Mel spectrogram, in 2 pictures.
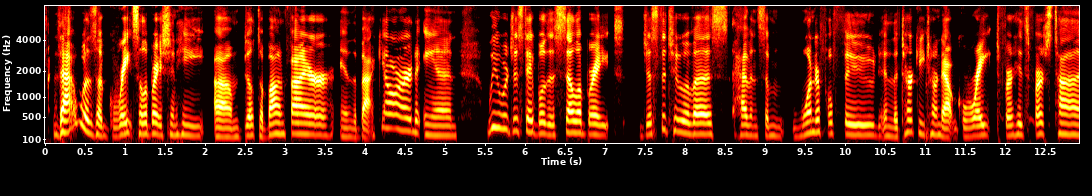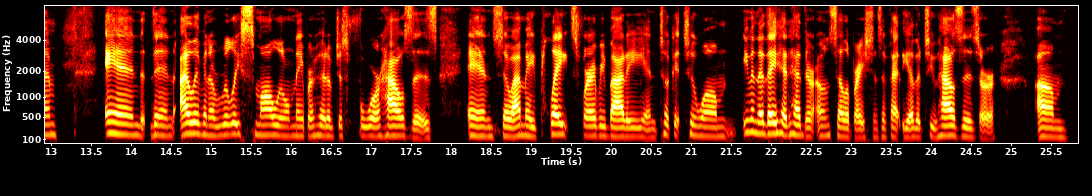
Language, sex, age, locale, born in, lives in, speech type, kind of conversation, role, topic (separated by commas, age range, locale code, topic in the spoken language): English, female, 50-54, en-US, United States, United States, conversation, unstructured, none, How do you like to celebrate holidays with your family?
